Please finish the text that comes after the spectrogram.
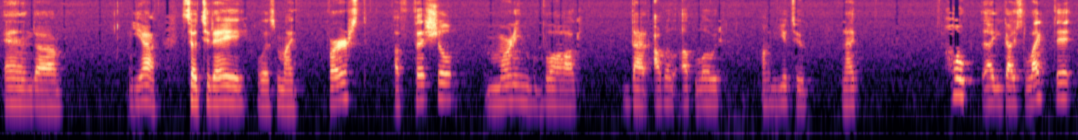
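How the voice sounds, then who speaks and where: Speaking slowly with frequent pauses, a young man keeps a steady tone in a slightly high voice over a little hiss or hum. He vlogs casually from his home bathroom and bedroom, phone held at arm's length, and as a native Spanish speaker with a Mexican accent he swears offhandedly and uses Spanish words.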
